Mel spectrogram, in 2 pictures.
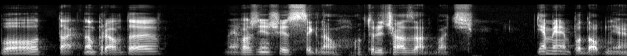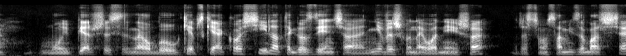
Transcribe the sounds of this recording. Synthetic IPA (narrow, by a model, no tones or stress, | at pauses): bɔ̰t̪a̰knapɾa̰vd̪ɛ | najvaʐɲejʂɘjɛst̪sɘɡna̰wɔk̚t̪uɾɘtʂɛaza̰d̪̚bat͡ɕ | jamʲjawɛmpɔd̪ɔ̰bɲɛ̰mujpʲjɛɾfʂɘsɘɡna̰wbɘ̰wkʲjɛpskʲɛjakɔɕt͡ɕid̪lat̪ɛɡɔzd̪ʲjeɲt͡ɕa̰ɲɛvɘʂwɘnajwa̰d̪ɲejʂɛ | zɾɛ̰ʂt̪ɔ̃w̃samʲizɔbat͡ʂt͡ɕɛ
